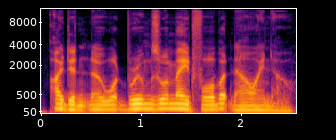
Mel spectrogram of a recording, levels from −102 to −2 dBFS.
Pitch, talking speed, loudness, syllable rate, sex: 100 Hz, 280 wpm, -18 LUFS, 6.0 syllables/s, male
